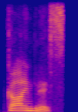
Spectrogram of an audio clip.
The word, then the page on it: kindness: Indian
